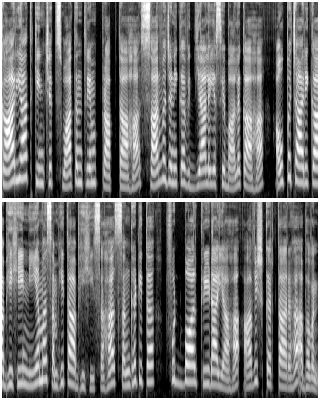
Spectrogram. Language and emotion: Sanskrit, neutral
